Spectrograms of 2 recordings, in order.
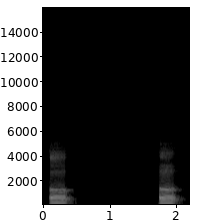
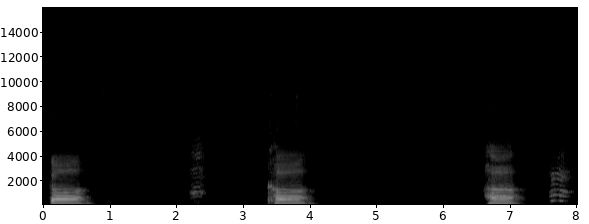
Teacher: The sound is a bit deeper, but more relaxed. Uh it's not like the English uh. It's It's shorter.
